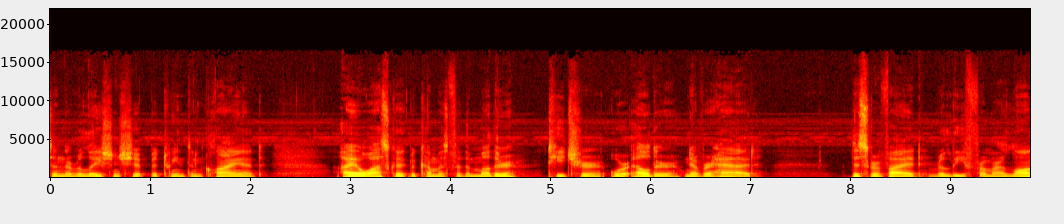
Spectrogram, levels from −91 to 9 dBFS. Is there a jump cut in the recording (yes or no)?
yes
